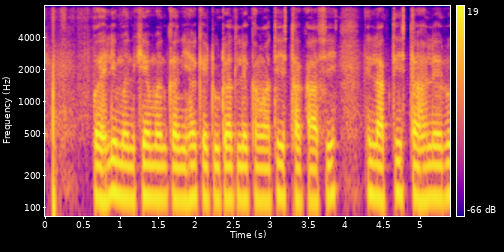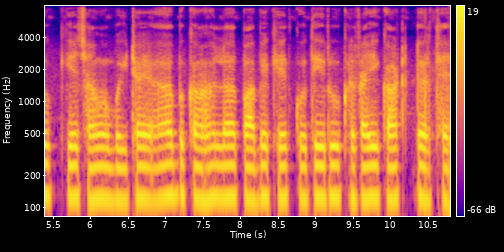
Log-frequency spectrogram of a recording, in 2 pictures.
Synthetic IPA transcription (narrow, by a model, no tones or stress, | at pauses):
pəɦlimənkʰijamənkəniɦãkeʈuːʈat̪lekamãːt̪ist̪ʰɐkaːsiɪlaːk̚t̪ist̪ɐɦãleɾʊkket͡ʃʰaːmãbəɪʈʰaeəbkɐɦãlapaːbekʰeːt̪koːt̪iɾʊkɾaːikãːʈɖəɾt̪ʰɦeː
